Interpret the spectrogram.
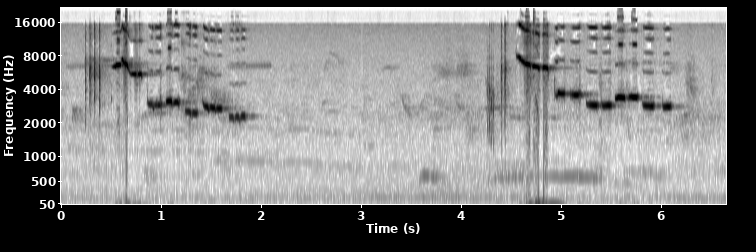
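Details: Two quick whistled phrases from a Bali-type brown-chested jungle flycatcher, sung to encourage other birds to sing; each starts high and slides down through slurred notes, with a soft low whistle and a clack between phrases.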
